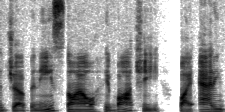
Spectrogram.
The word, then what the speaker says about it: hibachi: 好，这个如果是日文的话，他们可能会念成 hibachi。好，它的重音会在第一音节 hibachi。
